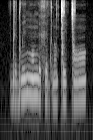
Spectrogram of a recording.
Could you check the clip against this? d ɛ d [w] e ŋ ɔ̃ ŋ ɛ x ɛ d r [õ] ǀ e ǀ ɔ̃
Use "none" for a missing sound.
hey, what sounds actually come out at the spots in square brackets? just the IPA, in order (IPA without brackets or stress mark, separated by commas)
w, ɔ̃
